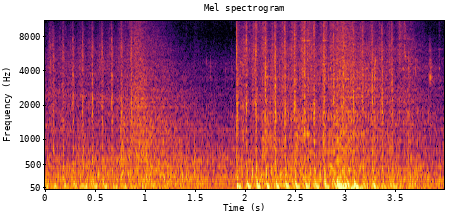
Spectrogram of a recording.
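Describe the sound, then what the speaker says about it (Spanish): Rapid, loud automatic gunfire bursts in the shooter video game Far Cry 3 during a team deathmatch, dense rattling fire that briefly cuts out and then resumes heavier. "Me está disparando, no sé quién"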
